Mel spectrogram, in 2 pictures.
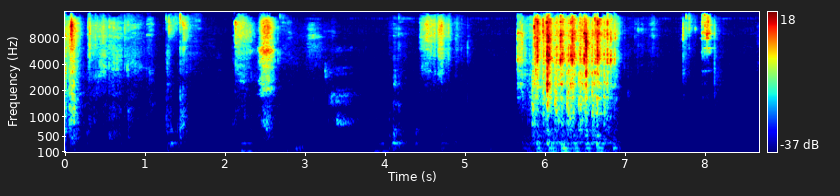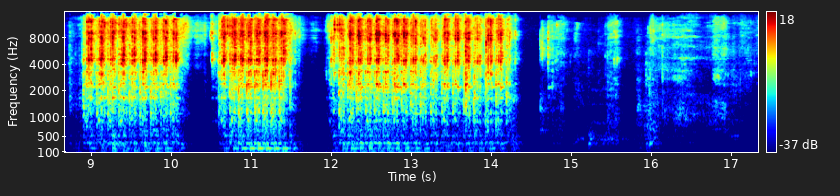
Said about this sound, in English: we're just basting the layers together here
